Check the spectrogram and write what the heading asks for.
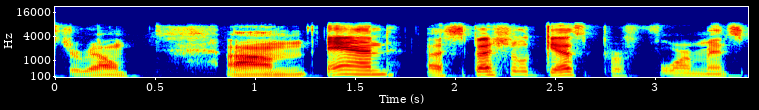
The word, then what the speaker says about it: Jarrell: Again, pronunciation, I want to say it's Jarrell.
